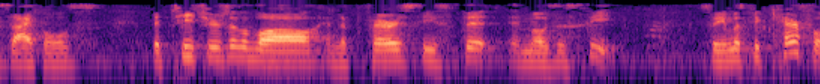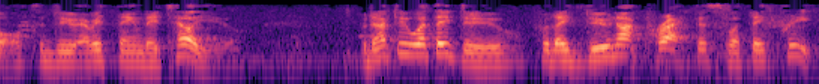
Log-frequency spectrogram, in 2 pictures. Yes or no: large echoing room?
yes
